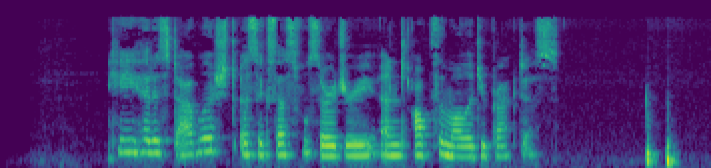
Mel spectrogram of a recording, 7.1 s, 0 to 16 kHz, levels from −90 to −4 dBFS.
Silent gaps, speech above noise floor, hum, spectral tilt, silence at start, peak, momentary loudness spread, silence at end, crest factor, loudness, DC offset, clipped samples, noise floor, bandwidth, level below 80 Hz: none; 43 dB; none; -4 dB/octave; 1.1 s; -6 dBFS; 9 LU; 0.35 s; 20 dB; -26 LUFS; under 0.1%; under 0.1%; -69 dBFS; 11.5 kHz; -48 dBFS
